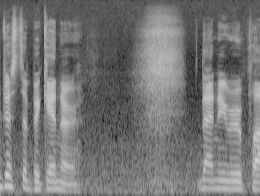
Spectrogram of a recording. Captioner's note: sniffs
